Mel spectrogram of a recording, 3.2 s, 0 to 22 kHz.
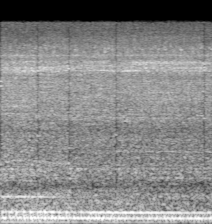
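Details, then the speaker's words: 2015 Ram 3500 5.7 Hemi idling after repairing a rodent-chewed injector harness behind the cylinder 5 misfire; steady, even low rumble with no stumble or skipped beats. Every cylinder firing, no misfire. "all right so she's really good now no misfire"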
